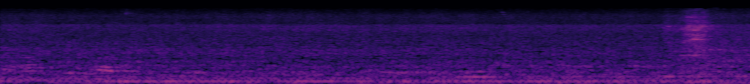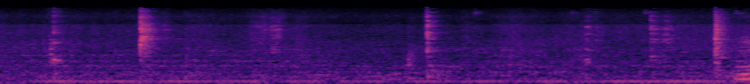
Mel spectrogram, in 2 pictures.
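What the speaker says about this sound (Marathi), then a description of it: "ह्याच्यात टाकूया मटण, चांगलं हलवून घेऊया" Mutton being stirred into a pan with onion and curry leaves, with faint scraping and sharp metallic clinks of a spoon against the pan over a low sizzle, the clinks growing more frequent toward the end.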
